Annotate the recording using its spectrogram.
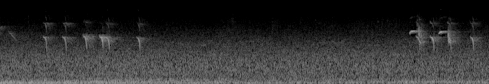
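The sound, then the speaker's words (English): Two short bursts of sharp, repeated calls from a wild crossbill, quick 'kip' notes a few at a time, at 9:28 a.m., over steady outdoor background noise and a low hum. “I got a wild crossbill here at 9:28 a.m.”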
